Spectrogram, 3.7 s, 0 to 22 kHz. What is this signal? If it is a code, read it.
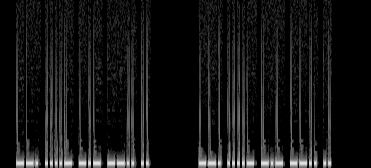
Morse code, heard as a keyed tone, about 51 wpm, 700 Hz. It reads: G4KZI G4KZI
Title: DXCC-100 Call Signs - 5 Characters - Repeated 2x - 50wpm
